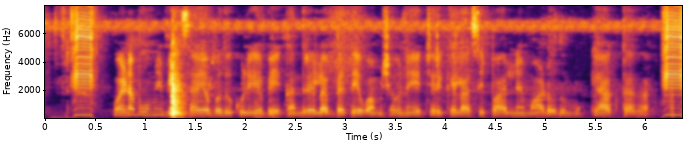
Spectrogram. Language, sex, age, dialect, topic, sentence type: Kannada, female, 25-30, Central, agriculture, statement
